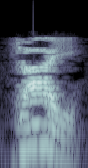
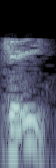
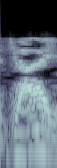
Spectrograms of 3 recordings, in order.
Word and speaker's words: jai: Por exemplo, o termo jai, que as pessoas estão pronunciando jay. Jay é nome de homem nos Estados Unidos. Aquele termo é jai mesmo.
